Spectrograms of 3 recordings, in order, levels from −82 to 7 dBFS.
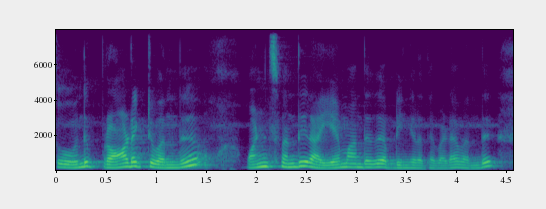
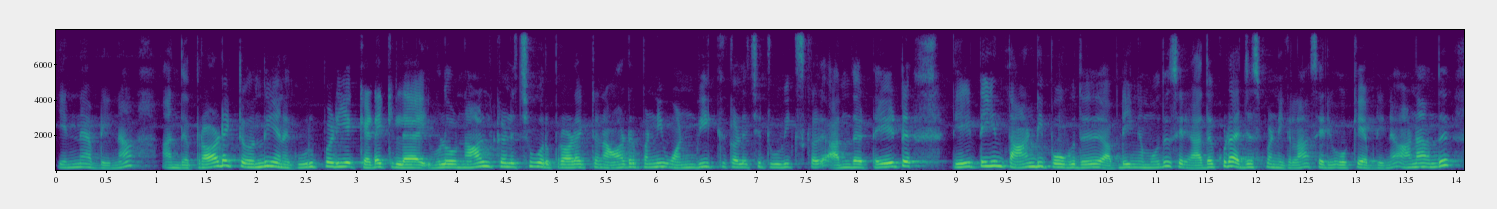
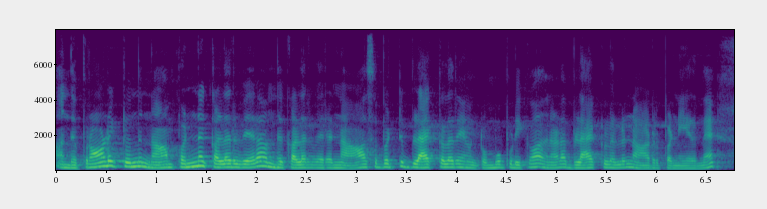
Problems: none marked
